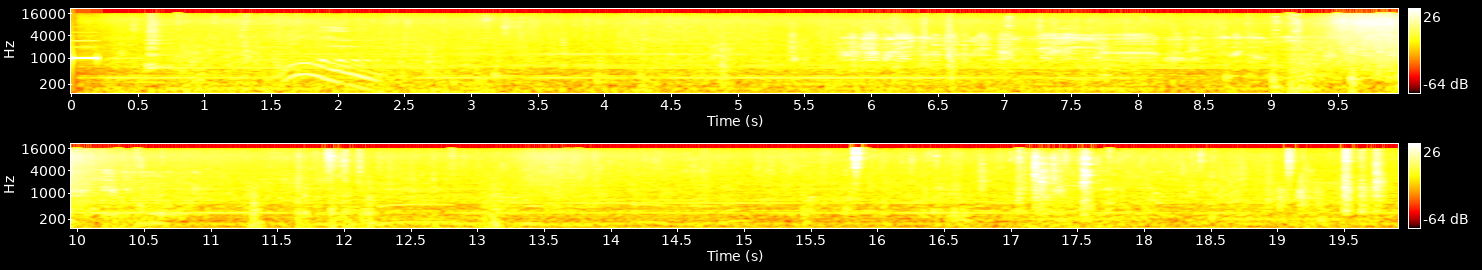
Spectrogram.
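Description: Inside the mess room of a research vessel at sea: a steady low engine drone fills the space, with scattered clinks and clatter of dishes and a brief whooshing burst midway, no clear talk.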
